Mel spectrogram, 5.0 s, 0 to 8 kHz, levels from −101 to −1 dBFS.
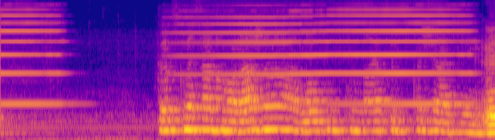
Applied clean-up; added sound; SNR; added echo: none; Bowed string instrument; 12 dB; reverberation time 0.5 s.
